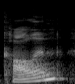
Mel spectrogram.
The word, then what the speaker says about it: calling: Um, if they've written it this way in the subtitles, then it's probably being pronounced with an N. Colin.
